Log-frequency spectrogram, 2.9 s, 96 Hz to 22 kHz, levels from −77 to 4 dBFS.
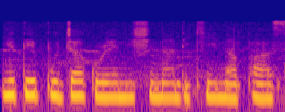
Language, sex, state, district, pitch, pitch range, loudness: Nagamese, female, Nagaland, Kohima, 200 Hz, 195-220 Hz, -14 LUFS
